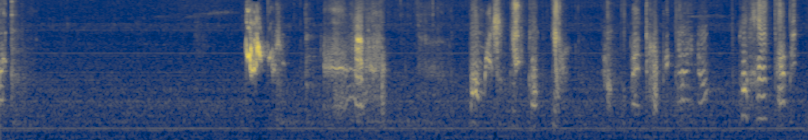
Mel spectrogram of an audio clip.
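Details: Pet budgerigar speaking learned words to the toy in its cage: after a quiet start, a sharp squawk, then a busy run of scratchy, clicking chatter and high chirps that continues to the end.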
